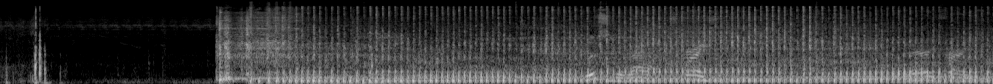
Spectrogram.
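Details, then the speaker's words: 2020 Chinese 50cc scooter with a shop-installed 80cc big bore kit, suspected poorly done: engine catches after a few quiet seconds, then a loud, rapid, harsh popping run, sounding like a 250cc; excessively loud running, cause not confirmed. "But I'm going to crank this up, and it sounds like, it's so loud, it sounds like a 250cc."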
